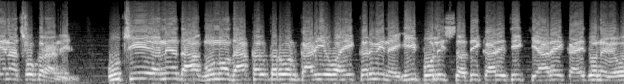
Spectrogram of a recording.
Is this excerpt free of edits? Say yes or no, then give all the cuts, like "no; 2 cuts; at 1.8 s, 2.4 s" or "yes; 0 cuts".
yes; 0 cuts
